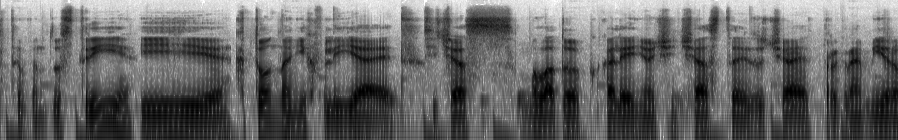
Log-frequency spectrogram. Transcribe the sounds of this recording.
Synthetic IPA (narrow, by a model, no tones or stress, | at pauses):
t̪ɨvɪnd̪ʊst̪ɾʲiɪikt̪o̞nɐnʲixvlʲɪjæjɪ̰t̪sʲɪt͡ɕasməlˠɐd̪o̞jəpə̥kɐlʲenʲɪəot͡ɕɪnʲt͡ɕast̪əɪzʊt͡ɕæjɪt̪̚pɾəɡɾɐmʲiɾə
